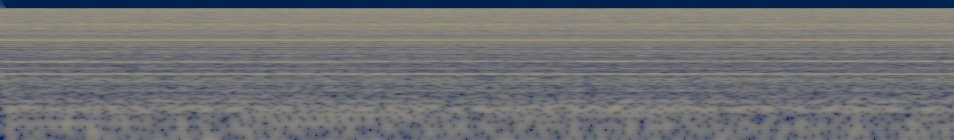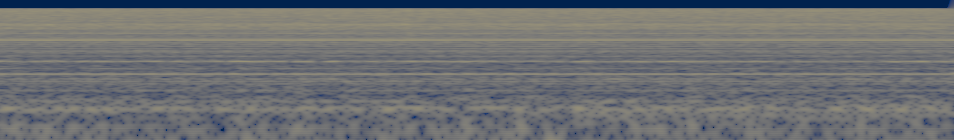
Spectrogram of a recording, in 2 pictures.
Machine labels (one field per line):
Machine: pump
